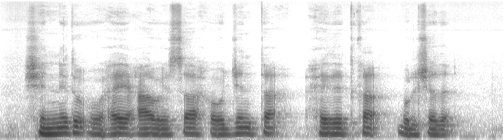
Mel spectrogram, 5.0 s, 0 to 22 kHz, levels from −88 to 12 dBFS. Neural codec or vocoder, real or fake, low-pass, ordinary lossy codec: vocoder, 44.1 kHz, 128 mel bands every 256 samples, BigVGAN v2; fake; none; none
